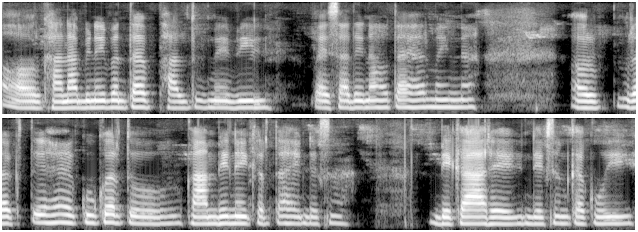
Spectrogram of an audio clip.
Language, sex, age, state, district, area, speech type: Hindi, female, 30-45, Uttar Pradesh, Ghazipur, rural, spontaneous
